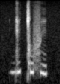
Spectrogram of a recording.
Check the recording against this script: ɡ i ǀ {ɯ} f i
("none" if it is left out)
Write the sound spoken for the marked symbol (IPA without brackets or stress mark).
u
